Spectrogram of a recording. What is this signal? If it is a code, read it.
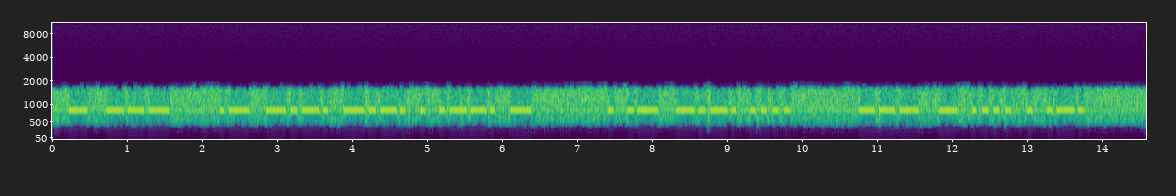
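Morse code, heard as a keyed tone, about 18 wpm, 840 Hz. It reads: TO ACCEPT EACH OTHER
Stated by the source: SAQ Grimeton Radio, Alexanderson 200 kW alternator on 17.2 kHz, received in Potsdam with a very strong signal on World Radio Day.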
